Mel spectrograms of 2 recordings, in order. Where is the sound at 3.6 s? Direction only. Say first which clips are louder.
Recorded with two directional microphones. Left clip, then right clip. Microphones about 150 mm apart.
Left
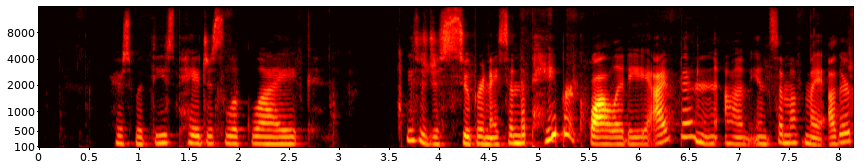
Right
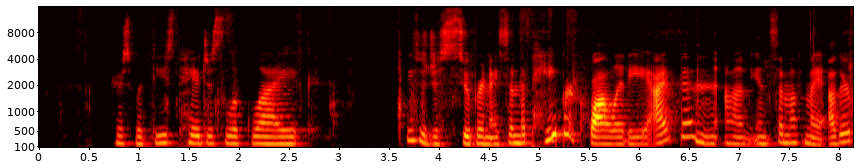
Left 4 dB; 45° left (ahead or behind).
